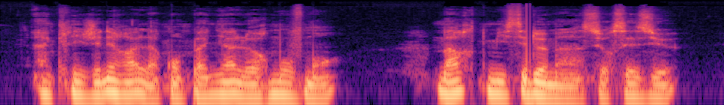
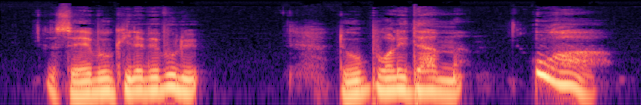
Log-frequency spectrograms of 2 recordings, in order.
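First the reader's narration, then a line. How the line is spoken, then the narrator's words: Male exclamation. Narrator (French): s'écria-t-il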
